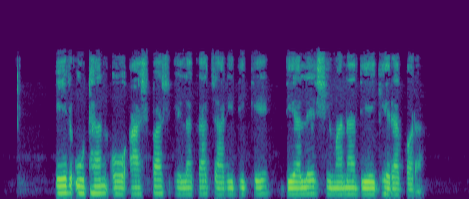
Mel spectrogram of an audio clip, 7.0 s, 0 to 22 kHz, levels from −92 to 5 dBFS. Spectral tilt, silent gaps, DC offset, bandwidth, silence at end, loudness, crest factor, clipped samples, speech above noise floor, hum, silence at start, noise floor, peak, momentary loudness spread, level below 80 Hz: -5 dB/octave; none; under 0.1%; 7.8 kHz; 0.7 s; -19 LUFS; 18 dB; under 0.1%; 64 dB; none; 0.85 s; -82 dBFS; -2 dBFS; 12 LU; -56 dBFS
